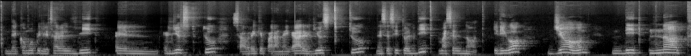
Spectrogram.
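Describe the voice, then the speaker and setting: A man teaching an English grammar lesson, slowly spelling out English example sentences between his explanations. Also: medium pitch. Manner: slow, deliberate dictation of English example sentences.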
